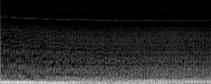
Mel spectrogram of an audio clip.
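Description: A deep, steady rumble, an outro sound effect laid over the end screen, with a faint thin high tone slowly gliding downward.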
